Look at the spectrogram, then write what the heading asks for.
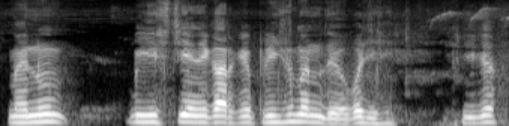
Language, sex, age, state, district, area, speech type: Punjabi, male, 18-30, Punjab, Kapurthala, urban, spontaneous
